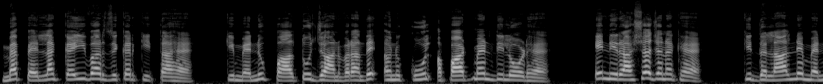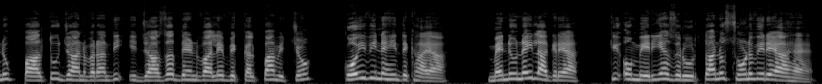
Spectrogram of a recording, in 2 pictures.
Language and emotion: Punjabi, angry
